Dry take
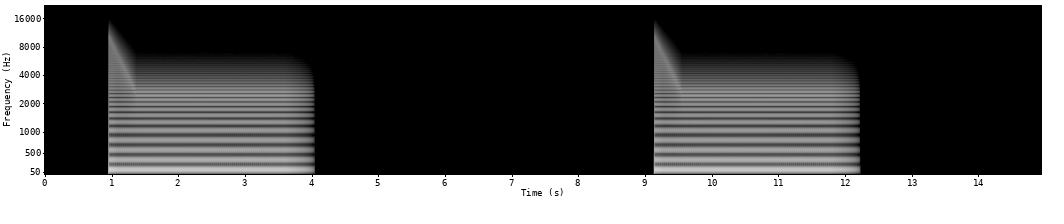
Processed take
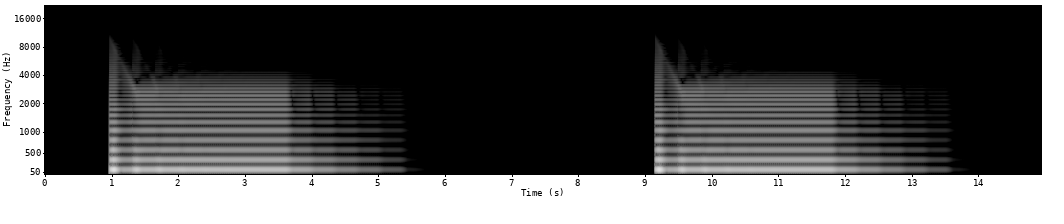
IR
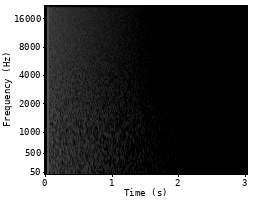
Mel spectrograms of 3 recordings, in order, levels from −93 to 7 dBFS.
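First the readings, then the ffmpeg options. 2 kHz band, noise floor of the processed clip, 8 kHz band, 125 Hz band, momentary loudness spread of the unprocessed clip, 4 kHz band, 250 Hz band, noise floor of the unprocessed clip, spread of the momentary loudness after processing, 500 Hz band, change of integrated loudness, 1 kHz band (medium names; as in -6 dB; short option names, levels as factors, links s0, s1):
-11.0 dB, under -85 dBFS, under -25 dB, -1.5 dB, 6 LU, under -10 dB, -1.5 dB, -83 dBFS, 16 LU, -2.5 dB, -2.5 dB, -6.0 dB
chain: -filter_complex "[0:a]bandreject=f=54.12:t=h:w=4,bandreject=f=108.24:t=h:w=4,bandreject=f=162.36:t=h:w=4,bandreject=f=216.48:t=h:w=4,bandreject=f=270.6:t=h:w=4,bandreject=f=324.72:t=h:w=4,bandreject=f=378.84:t=h:w=4,bandreject=f=432.96:t=h:w=4,bandreject=f=487.08:t=h:w=4,bandreject=f=541.2:t=h:w=4,bandreject=f=595.32:t=h:w=4,agate=range=0.0178:threshold=0.178:ratio=16:detection=peak,lowpass=2300,acrossover=split=790[s0][s1];[s1]alimiter=level_in=4.22:limit=0.0631:level=0:latency=1:release=439,volume=0.237[s2];[s0][s2]amix=inputs=2:normalize=0,aecho=1:1:343|686|1029|1372|1715:0.251|0.118|0.0555|0.0261|0.0123,asplit=2[s3][s4];[1:a]atrim=start_sample=2205,atrim=end_sample=3969[s5];[s4][s5]afir=irnorm=-1:irlink=0,volume=1.58[s6];[s3][s6]amix=inputs=2:normalize=0,volume=2.24"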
